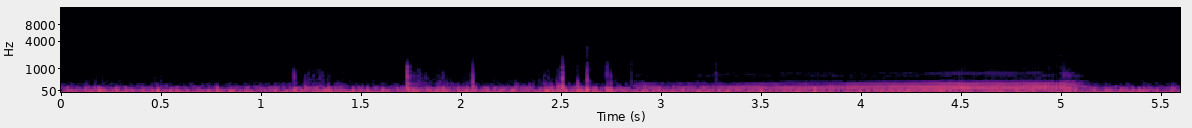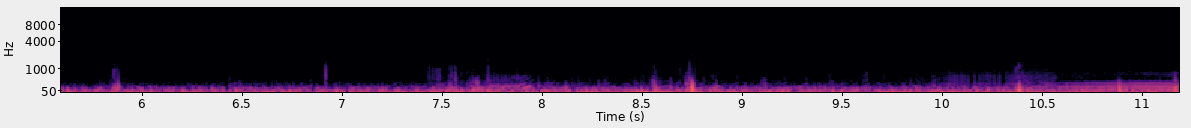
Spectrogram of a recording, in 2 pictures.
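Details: Sleeping, dreaming French Bulldog gives one rising-and-falling nasal snore in the middle, with scattered small clicks and shuffling around it and another snore starting at the end.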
